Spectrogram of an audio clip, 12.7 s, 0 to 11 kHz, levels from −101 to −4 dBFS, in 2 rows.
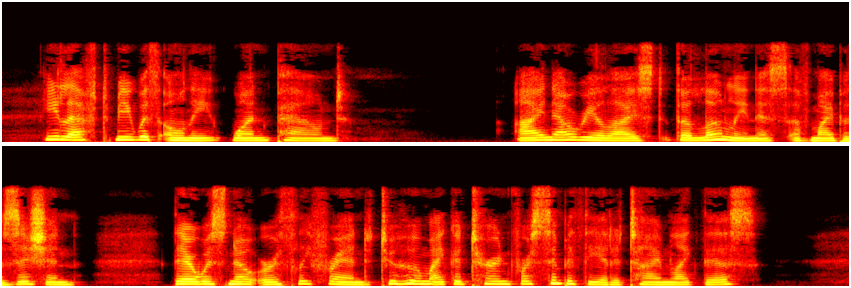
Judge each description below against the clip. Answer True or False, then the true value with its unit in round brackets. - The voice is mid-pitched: True (180 Hz)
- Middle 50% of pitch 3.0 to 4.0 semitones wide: True (3.7 semitones)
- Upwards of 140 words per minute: True (150 wpm)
